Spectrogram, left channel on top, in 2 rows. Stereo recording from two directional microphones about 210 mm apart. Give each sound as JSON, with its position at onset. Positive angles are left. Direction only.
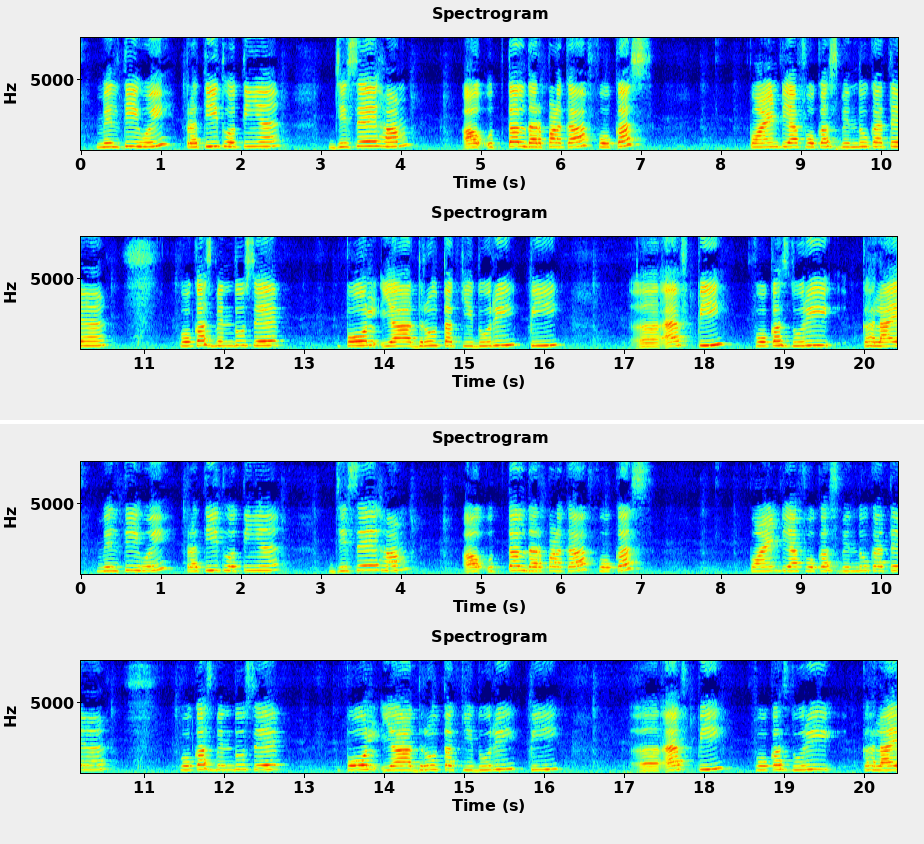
{"t": 0.3, "sound": "a woman's voice", "side_deg": 55}
{"t": 8.4, "sound": "a woman's voice", "side_deg": 55}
